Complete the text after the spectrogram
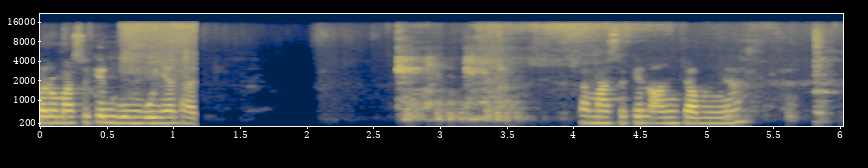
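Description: Chopped food tumbles from a bowl into a wok.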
